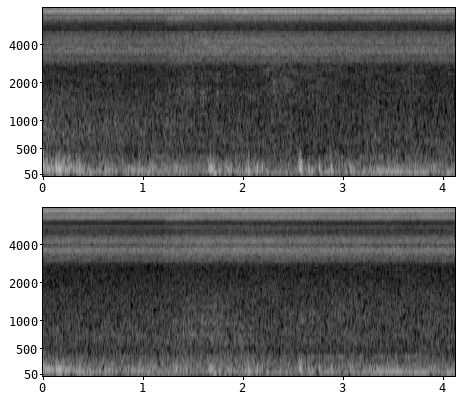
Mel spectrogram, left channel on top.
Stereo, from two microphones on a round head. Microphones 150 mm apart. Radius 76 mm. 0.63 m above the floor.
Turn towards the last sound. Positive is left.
turn(degrees=-75)  # may be behind; listen again after turning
